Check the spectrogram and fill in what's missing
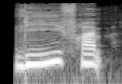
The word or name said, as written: ligefrem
